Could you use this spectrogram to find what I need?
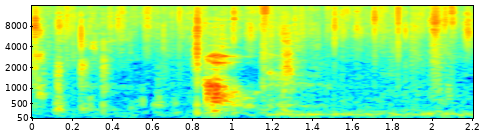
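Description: A young man makes a short exclamation, close to a microphone.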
